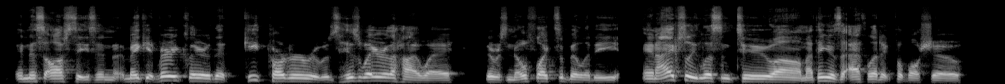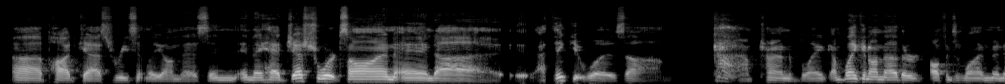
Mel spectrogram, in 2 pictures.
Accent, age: American, 30-49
